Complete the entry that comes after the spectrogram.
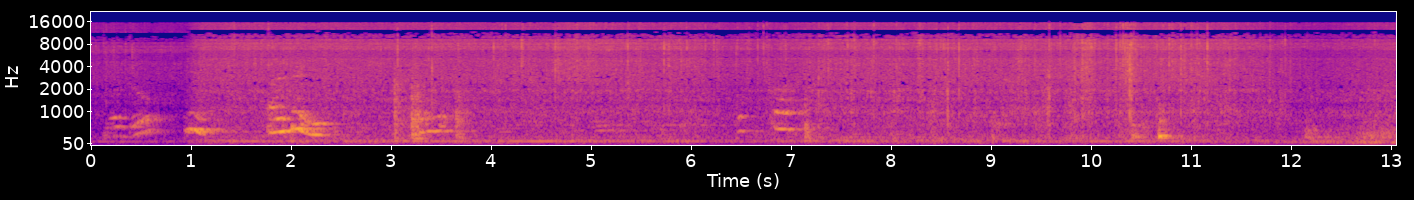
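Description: A layer of potatoes fries in vegetable oil in a pan over medium heat, a quiet steady sizzle broken by a few clinks and soft knocks.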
